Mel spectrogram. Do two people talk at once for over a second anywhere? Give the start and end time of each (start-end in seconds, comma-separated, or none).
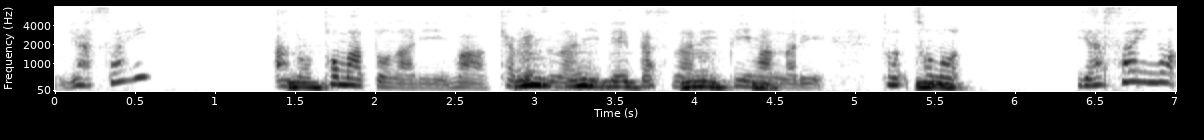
2.9-4.6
